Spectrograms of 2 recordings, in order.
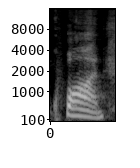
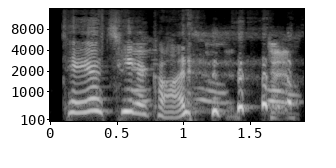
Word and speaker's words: Teotihuacan: Why am I saying Quan? Teotihuacan. Tequila Con. I don't know why I kept saying Quan.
